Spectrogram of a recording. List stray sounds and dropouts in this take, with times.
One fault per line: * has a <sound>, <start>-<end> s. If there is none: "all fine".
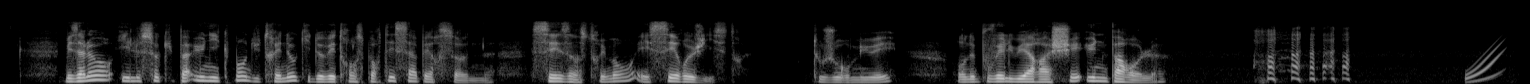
* has a laugh, 12.5-13.5 s
* has a chirp, 14.7-15.1 s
